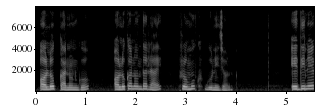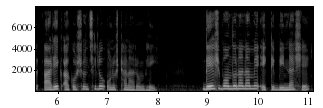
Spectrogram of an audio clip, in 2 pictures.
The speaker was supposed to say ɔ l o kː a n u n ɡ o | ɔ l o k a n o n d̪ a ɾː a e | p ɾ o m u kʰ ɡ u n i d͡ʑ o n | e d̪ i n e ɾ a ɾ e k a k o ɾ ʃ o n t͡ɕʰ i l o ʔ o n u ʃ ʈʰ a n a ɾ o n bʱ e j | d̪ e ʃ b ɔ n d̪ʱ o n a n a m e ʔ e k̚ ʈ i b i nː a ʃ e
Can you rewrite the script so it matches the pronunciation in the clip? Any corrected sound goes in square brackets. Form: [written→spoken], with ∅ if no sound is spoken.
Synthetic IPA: ɔ l o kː a n u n ɡ o | ɔ l o k a n o n d̪ a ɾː a e | p ɾ o m u kʰ ɡ u n i d͡ʑ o n | e d̪ i n e ɾ a ɾ e k a k o ɾ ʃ o n t͡ɕʰ i l o ʔ o n u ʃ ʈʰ a n a ɾ o [n→m] bʱ e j | d̪ e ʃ b ɔ n d̪ʱ o n a n a m e ʔ e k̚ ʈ i b i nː a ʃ e

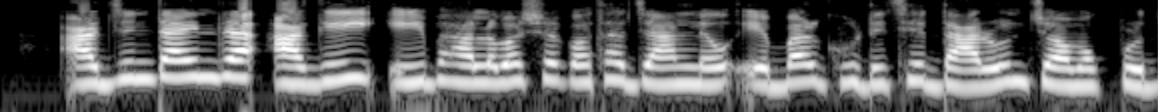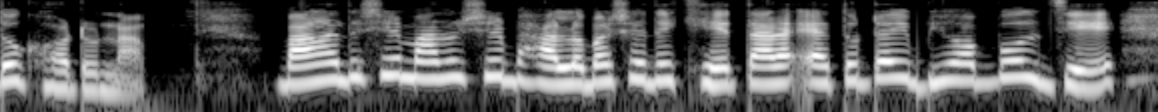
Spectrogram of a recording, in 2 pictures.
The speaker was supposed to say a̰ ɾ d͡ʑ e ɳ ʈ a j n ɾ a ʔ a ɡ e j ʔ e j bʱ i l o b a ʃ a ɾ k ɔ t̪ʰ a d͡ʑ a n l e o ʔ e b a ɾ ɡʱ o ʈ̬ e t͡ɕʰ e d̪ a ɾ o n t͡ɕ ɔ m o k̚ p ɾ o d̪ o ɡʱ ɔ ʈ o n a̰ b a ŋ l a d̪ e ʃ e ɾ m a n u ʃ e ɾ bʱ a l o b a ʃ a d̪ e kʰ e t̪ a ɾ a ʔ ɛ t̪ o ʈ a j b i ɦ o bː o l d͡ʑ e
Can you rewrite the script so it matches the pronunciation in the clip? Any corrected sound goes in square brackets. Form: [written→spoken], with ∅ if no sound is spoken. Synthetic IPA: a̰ ɾ d͡ʑ e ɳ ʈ a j n ɾ a ʔ a ɡ e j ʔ e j bʱ [i→a] l o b a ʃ a ɾ k ɔ t̪ʰ a d͡ʑ a n l e o ʔ e b a ɾ ɡʱ o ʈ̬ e t͡ɕʰ e d̪ a ɾ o n t͡ɕ ɔ m o k̚ p ɾ o d̪ o ɡʱ ɔ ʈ o n a̰ b a ŋ l a d̪ e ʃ e ɾ m a n u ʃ e ɾ bʱ a l o b a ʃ a d̪ e kʰ e t̪ a ɾ a ʔ ɛ t̪ o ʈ a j b i ɦ o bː o l d͡ʑ e

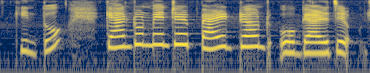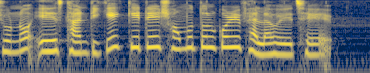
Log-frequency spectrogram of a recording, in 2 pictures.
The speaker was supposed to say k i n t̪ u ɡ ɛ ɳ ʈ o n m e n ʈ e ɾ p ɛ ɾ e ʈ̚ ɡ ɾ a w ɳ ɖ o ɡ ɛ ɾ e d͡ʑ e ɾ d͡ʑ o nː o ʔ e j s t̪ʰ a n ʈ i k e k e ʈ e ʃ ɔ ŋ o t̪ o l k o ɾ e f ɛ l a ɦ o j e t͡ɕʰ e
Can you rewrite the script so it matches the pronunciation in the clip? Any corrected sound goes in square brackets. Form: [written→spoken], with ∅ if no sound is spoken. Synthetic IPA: k i n t̪ u [ɡ→k] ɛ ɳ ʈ o n m e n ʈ e ɾ p ɛ ɾ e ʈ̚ ɡ ɾ a w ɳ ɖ o ɡ ɛ ɾ e d͡ʑ e ɾ d͡ʑ o nː o ʔ e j s t̪ʰ a n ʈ i k e k e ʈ e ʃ ɔ [ŋ→m] o t̪ o l k o ɾ e f ɛ l a ɦ o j e t͡ɕʰ e

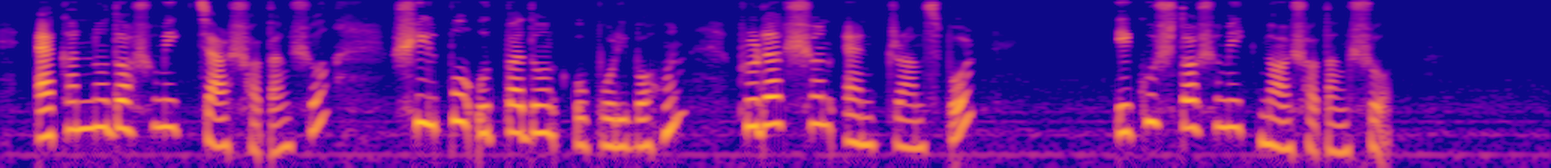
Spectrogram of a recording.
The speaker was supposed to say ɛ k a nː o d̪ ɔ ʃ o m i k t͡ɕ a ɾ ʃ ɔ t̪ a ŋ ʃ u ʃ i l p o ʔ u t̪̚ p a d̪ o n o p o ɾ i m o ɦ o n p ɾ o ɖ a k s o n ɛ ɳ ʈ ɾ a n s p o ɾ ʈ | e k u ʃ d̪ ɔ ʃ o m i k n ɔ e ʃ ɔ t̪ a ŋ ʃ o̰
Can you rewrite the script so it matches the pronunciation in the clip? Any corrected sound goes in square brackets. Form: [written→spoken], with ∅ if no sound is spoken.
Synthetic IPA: ɛ k a nː o d̪ ɔ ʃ o m i k t͡ɕ a ɾ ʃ ɔ t̪ a ŋ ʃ [u→o] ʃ i l p o ʔ u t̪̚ p a d̪ o n o p o ɾ i [m→b] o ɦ o n p ɾ o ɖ a k [s→ʃ] o n ɛ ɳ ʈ ɾ a n s p o ɾ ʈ | e k u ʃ d̪ ɔ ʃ o m i k n ɔ e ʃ ɔ t̪ a ŋ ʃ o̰

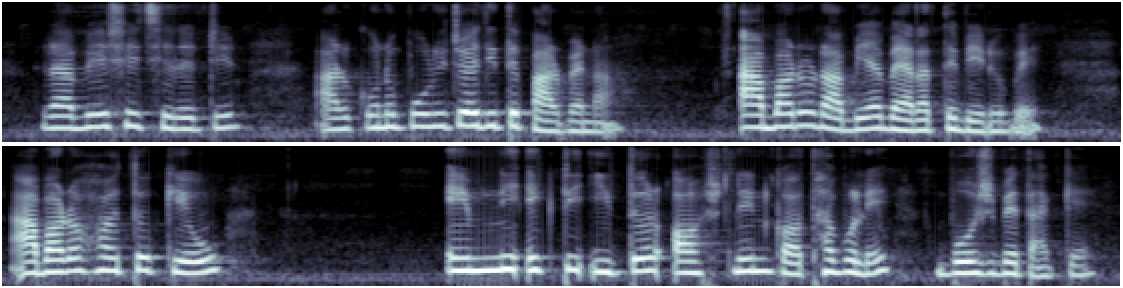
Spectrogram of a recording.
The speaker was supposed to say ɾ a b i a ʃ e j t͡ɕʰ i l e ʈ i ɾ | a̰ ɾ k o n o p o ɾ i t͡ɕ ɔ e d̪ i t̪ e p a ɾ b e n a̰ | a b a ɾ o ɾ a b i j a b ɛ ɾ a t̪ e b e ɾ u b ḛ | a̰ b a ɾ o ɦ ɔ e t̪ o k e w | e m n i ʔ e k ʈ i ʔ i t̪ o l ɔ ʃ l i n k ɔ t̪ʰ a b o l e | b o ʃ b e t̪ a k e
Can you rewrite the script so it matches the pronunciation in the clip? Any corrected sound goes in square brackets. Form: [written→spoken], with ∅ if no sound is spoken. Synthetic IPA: ɾ a b i a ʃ e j t͡ɕʰ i l e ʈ i ɾ | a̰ ɾ k o n o p o ɾ i t͡ɕ ɔ e d̪ i t̪ e p a ɾ b e n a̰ | a b a ɾ o ɾ a b i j a b ɛ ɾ a t̪ e b e ɾ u b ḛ | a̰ b a ɾ o ɦ ɔ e t̪ o k e w | e m n i ʔ e k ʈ i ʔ i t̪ o [l→ɾ] ɔ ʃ l i n k ɔ t̪ʰ a b o l e | b o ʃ b e t̪ a k e

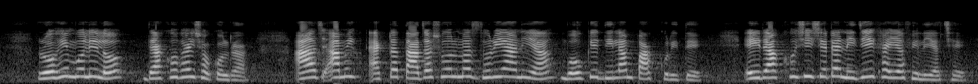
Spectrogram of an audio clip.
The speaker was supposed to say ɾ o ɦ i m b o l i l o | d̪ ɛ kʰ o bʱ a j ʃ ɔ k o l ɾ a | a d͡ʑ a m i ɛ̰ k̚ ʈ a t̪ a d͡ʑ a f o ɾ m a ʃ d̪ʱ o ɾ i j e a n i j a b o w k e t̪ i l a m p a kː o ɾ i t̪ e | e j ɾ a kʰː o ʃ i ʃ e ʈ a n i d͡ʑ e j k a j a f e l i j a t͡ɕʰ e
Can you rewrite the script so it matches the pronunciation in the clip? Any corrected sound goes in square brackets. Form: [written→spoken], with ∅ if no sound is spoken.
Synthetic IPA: ɾ o ɦ i m b o l i l o | d̪ ɛ kʰ o bʱ a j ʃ ɔ k o l ɾ a | a d͡ʑ a m i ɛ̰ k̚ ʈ a t̪ a d͡ʑ a [f→ʃ] o [ɾ→l] m a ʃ d̪ʱ o ɾ i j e a n i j a b o w k e [t̪→d̪] i l a m p a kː o ɾ i t̪ e | e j ɾ a kʰː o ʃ i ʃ e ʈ a n i d͡ʑ e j [k→kʰ] a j a f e l i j a t͡ɕʰ e

